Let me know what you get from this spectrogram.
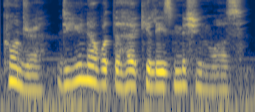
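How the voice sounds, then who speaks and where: A man playing a stern, guilt-ridden space pirate officer in an audio drama, with measured, formal speech. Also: on the high side, mellow, natural voice. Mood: firm, reserved. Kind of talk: audio roleplay drama acting. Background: background music.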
